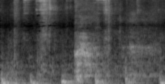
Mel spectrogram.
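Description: Footsteps thudding dully up carpeted stairs, a few soft thumps, with breath sounds close to the microphone.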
